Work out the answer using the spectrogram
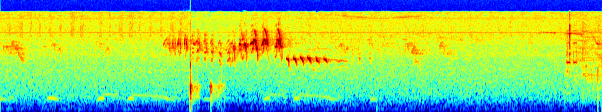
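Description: Small birds chirping, with a quick run of high chirps and a short trill from about two to three seconds in, over faint lower calls in the background. A single sharp click about two seconds in is the loudest sound.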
